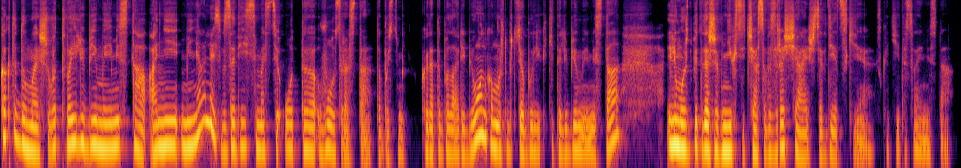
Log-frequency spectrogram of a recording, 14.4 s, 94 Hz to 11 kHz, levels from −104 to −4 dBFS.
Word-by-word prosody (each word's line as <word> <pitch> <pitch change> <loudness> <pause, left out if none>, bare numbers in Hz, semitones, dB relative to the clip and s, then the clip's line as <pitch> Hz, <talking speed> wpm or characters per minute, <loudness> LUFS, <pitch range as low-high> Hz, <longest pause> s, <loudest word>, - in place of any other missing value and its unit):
как 230 - +2
ты - - -4
думаешь, 160 -7 +2
вот 170 +2 -3
твои 185 +2 +3
любимые 175 -2 +2
места, 175 -3 0
они 175 +3 +3
менялись 215 - +3
в - - -8
зависимости 165 -1 -2
от, 160 0 -5
э, 155 -1 0
возраста? 150 0 -5
Допустим, - - -10 0.3
когда 145 -1 -3
ты 150 - -9
была 140 0 -4
ребёнком, 175 - +1
может 155 0 -1
быть, 150 - -7
у - - -16
тебя 145 - -1
были 150 +1 -6
какие-то 145 - -11
любимые 145 - -3
места? 75 - -2 0.7
Или, 180 0 +7
может 165 -3 +6
быть, 175 0 -1
ты 165 - -6
даже 160 -1 +6
в 155 - -4
них 155 0 +4
сейчас 150 -2 0
возвращаешься 145 -3 -1
в 125 - -17
детские, 140 +4 -8
с - - -18
какие-то - - -17
свои 75 - -9
места? - - -12
160 Hz, 175 wpm, -23 LUFS, 150-175 Hz, 0.7 s, Или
